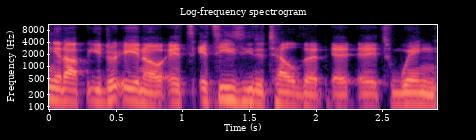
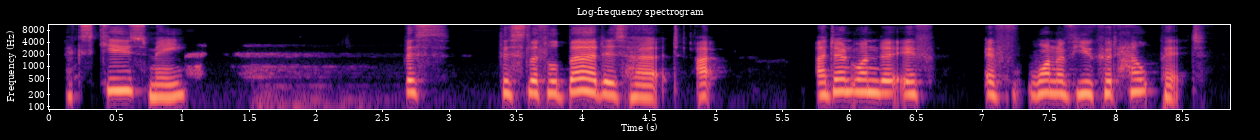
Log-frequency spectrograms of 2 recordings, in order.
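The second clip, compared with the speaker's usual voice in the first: put-on pleading, begging little girl voice, much higher; 8 semitones higher than usual. Game master voicing a girl asking the players for help, pleading little girl voice. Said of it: "pleading eyes, and she says".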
